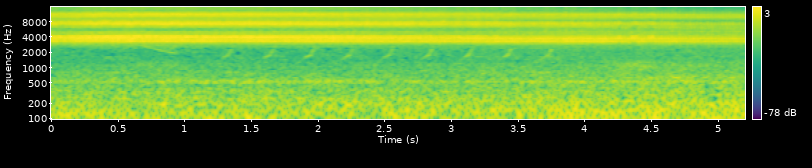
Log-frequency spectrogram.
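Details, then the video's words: A hieroglyphic cicada calls from a small oak beside a road in Newton County, Missouri, 9:56 AM on 19 June 2010, temperature about 82 degrees; unbroken, intense high-pitched whining buzz held throughout. "Neocicada hieroglyphica calling in SW MO"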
